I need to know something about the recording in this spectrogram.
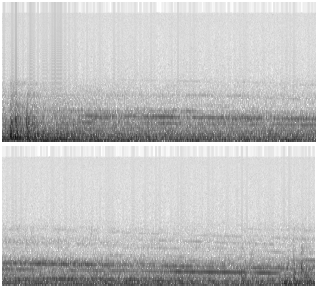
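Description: An electric train rumbles along the rails, slowing down.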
